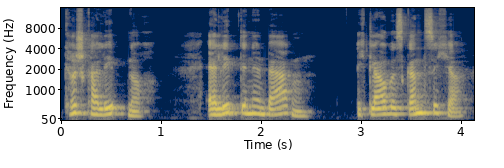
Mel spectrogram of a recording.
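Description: A woman's voice: medium pitch, animated, normal speed, natural voice. A woman voicing Orsok, a proud hunter. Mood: earnest. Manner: earnest, determined. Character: proud hot-blooded male hunter and father. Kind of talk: audiobook reading.

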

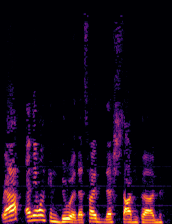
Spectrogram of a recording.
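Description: Young guy host, husky voice, loose rambly talk, swears a lot. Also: medium pitch, sing-song, moderate pace, darkish tone, no echo, rough recording. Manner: rambling, swears, many restarts and laughs. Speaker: podcast co-host. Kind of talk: casual chat.

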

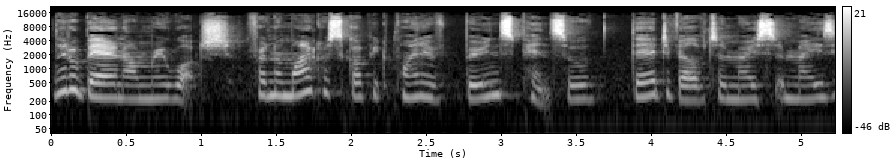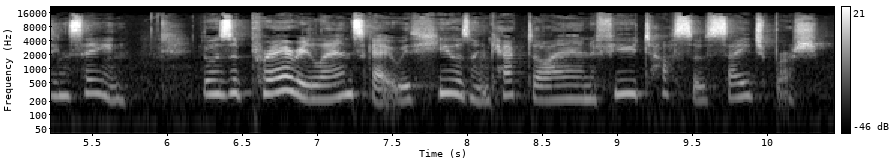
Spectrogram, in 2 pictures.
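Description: A woman reads a children's story aloud, steady and expressive. Her voice sits a little high for a woman. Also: normal speed, hardly any pauses, slight background noise. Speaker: audiobook narrator. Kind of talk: children's book reading.

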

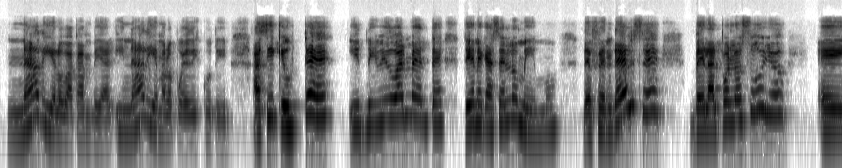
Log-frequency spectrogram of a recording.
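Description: A woman's voice: a little high, a bit bright. A Puerto Rican woman co-hosting a podcast, speaking earnestly and giving direct, emphatic advice. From Puerto Rico. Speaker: podcast co-host. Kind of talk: casual chat.

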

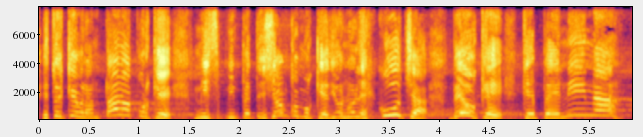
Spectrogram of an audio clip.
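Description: A man's voice: high voice, big pitch swings, moderate pace, mellow, husky, pitched below the performer's own voice, heavily acted. A man voicing an anguished pleading woman. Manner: raised pleading voice, repeating complaints. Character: grieving childless woman pleading at the altar. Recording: long hall reverb.

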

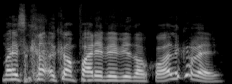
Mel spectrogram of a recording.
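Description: A man's voice: high voice, animated, a little fast, a bit bright. A young man with a Brazilian Portuguese accent joking in slangy, casual group chat.

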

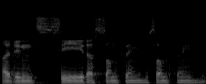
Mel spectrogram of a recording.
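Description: A man from Finland, a guest talking reflectively and pausing to search for words. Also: sits low, monotone. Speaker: podcast guest. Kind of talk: casual conversation.

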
